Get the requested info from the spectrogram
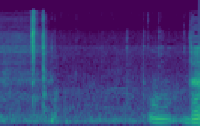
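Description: Two short, sharp clicks in quick succession, a third of a second and half a second in, over quiet room tone.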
